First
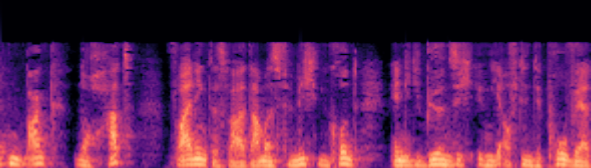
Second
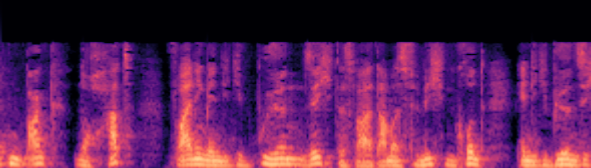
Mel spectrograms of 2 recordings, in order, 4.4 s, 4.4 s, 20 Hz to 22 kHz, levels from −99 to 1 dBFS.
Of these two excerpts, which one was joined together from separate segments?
first; 1 cut; at 1.5 s

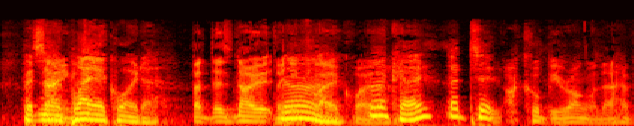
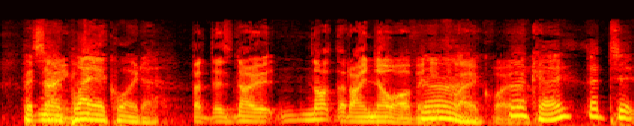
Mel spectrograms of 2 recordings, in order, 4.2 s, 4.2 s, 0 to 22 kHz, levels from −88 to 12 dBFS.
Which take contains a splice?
first; 2 cuts; at 1.8 s, 3.3 s

